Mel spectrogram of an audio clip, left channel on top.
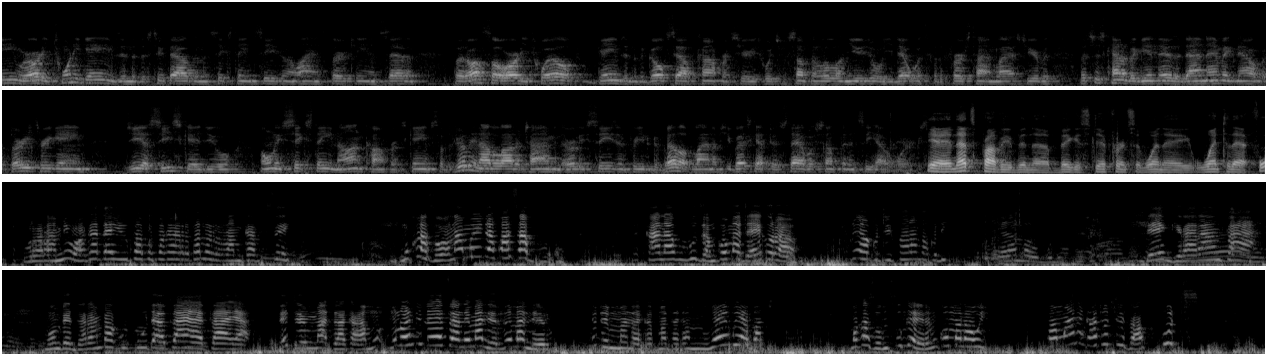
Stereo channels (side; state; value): both; different; correlation 0.00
